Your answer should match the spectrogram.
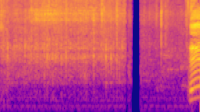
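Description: Tortilla sizzling in an oil-sprayed frying pan: a steady soft hiss that cuts out for a moment about two-thirds of the way through.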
